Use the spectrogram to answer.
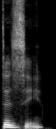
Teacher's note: There's a short E sound there for the first syllable. And there's a soft Z sound for the second syllable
